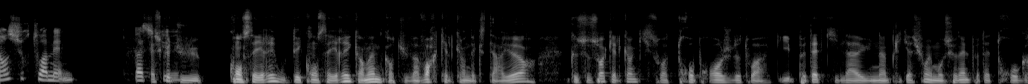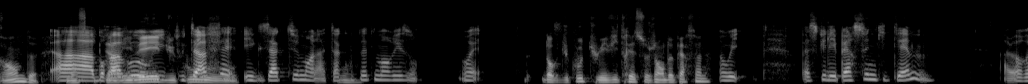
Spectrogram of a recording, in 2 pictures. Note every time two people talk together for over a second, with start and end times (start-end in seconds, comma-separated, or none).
10.8-12.7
